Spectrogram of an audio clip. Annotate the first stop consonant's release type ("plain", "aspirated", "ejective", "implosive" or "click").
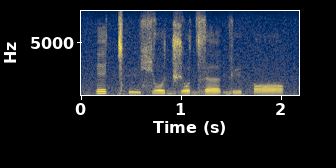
click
